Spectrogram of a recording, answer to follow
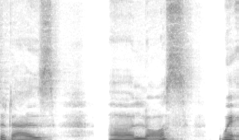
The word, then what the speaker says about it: LAUS: You can pronounce it as loss, where L stands for like signs, A stands for add, U stands for unlike signs, and S stands for subtract.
